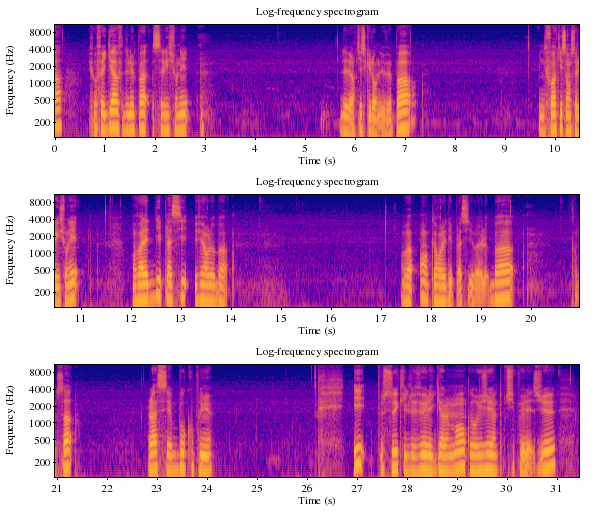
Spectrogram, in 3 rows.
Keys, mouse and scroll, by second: 10.8 z, 11.5 ctrl+scroll down 3, 12.4-15.1 drag, 15.1 KP_1, 16.2 scroll down 6, 17.6-20.6 drag, 20.6 Tab, 21.1 a, 21.6-22.4 scroll down 2, 22.4-24.1 shift+scroll up 7, 24.1-24.9 scroll down 1, 24.9 scroll down 4, 25.6-26.2 shift+scroll up 10, 26.7 shift+scroll up 2, 27.3 right click, 27.7 Tab, 28.3-29.1 shift+scroll up 3, 29.8 alt+right click, 30.7 alt+right click.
